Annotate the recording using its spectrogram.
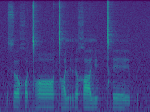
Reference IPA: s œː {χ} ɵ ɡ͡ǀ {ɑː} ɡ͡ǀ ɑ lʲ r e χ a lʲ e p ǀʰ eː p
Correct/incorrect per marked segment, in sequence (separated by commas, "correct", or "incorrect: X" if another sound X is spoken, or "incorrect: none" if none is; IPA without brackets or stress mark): correct, correct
